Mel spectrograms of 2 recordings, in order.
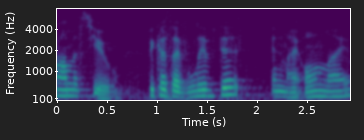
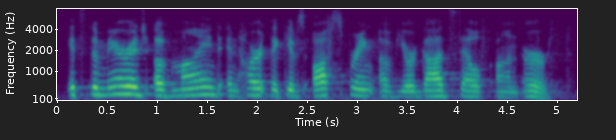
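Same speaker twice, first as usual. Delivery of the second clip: usual speaking voice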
